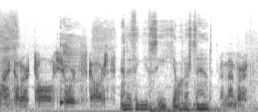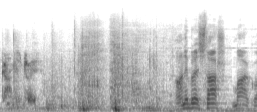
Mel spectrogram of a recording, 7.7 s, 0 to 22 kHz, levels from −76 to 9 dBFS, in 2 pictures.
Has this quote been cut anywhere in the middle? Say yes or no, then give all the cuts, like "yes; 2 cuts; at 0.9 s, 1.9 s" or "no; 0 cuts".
no; 0 cuts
